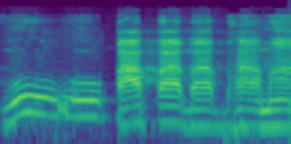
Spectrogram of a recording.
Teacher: అనేవి ఓష్ట్యములు అంటే పెదవులు సహాయముతో పలుకుతాము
